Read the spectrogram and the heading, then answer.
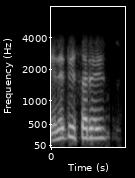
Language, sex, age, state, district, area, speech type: Telugu, male, 30-45, Andhra Pradesh, Nellore, rural, conversation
